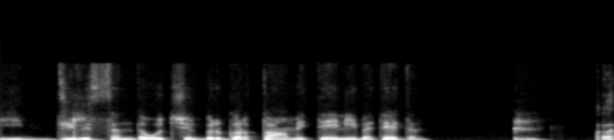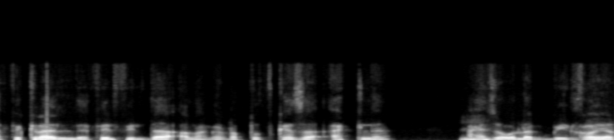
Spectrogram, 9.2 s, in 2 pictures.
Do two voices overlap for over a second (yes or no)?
no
